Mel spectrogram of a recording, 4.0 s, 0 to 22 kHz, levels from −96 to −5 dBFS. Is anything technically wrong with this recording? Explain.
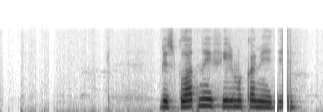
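Yes, there's packet loss on an ADPCM call between about 3.44 and 3.65 s in this G.722 wideband clip. Around 120 ms goes missing as several hard-edged silent holes spread over 200 ms, the longest about 60 ms. Each gap knocks the decoder's predictor and step size out of step with the sender's, so the speech returns with clicks, slight distortion or a wrong level before settling.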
